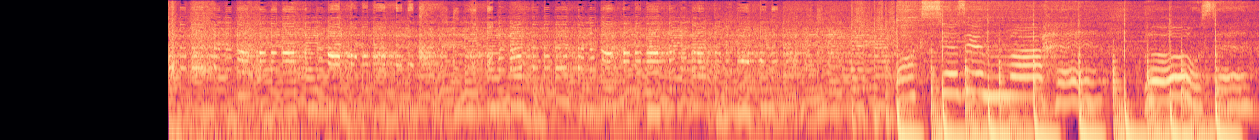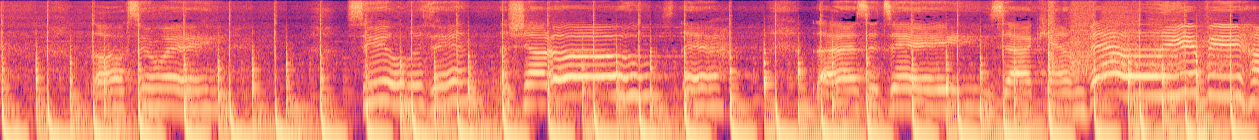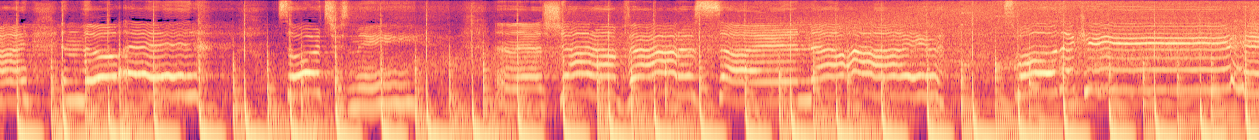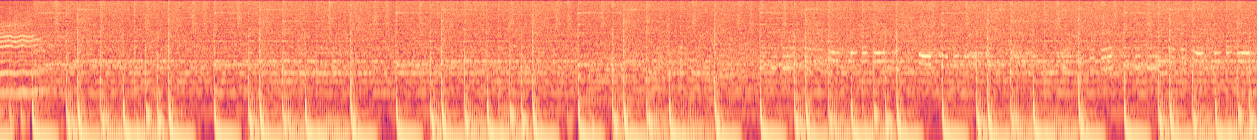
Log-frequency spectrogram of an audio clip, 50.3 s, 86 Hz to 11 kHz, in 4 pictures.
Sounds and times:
Music: 1.7s - 50.3s.

